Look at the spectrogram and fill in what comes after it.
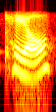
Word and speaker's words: CAAEL: I see it spelled C-A-A-E-L. How do we pronounce that? – Correct. So we pronounce it kale, like the vegetable that kale.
